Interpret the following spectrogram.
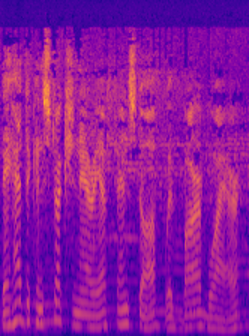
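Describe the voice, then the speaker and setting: In a 1950s radio drama with a muffled, lo-fi old broadcast sound and music, a man voices the narrator and lead character, a timid, middle-aged male statistics clerk who is hesitant and earnest. His medium-pitched voice has lively intonation and a measured pace.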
